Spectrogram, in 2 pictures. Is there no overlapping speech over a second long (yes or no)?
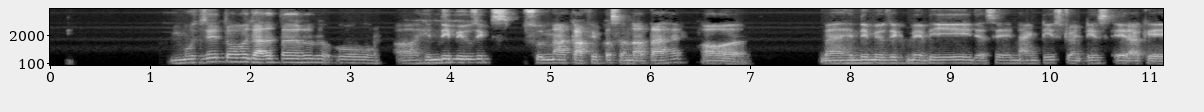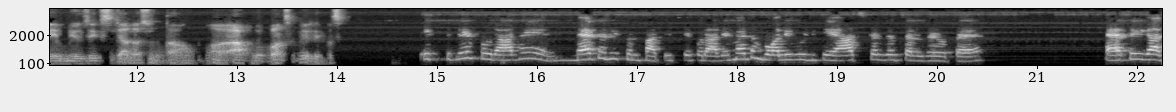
yes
